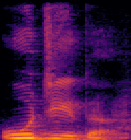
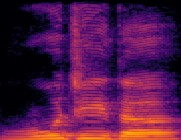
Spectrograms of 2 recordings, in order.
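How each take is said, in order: First: The word begins directly with an oo vowel. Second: The word begins with a rounded w sound. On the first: The speaker calls it wrong. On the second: The speaker calls it right.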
